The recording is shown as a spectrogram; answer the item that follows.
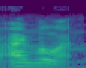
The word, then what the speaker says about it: Ivalice: Is it Ivalice or Ivalice? It's Ivalice. I think that's how you say it.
